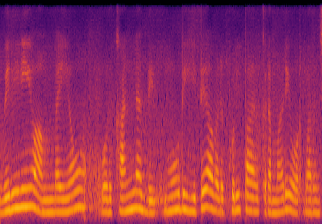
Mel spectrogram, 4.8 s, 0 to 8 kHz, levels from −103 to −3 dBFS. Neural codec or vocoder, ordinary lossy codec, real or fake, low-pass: codec, 24 kHz, 0.9 kbps, WavTokenizer, large speech release; none; fake; 7.2 kHz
